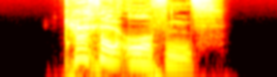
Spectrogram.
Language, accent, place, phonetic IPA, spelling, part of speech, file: German, Germany, Berlin, [ˈkaxl̩ʔoːfn̩s], Kachelofens, noun, De-Kachelofens.ogg
- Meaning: genitive singular of Kachelofen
